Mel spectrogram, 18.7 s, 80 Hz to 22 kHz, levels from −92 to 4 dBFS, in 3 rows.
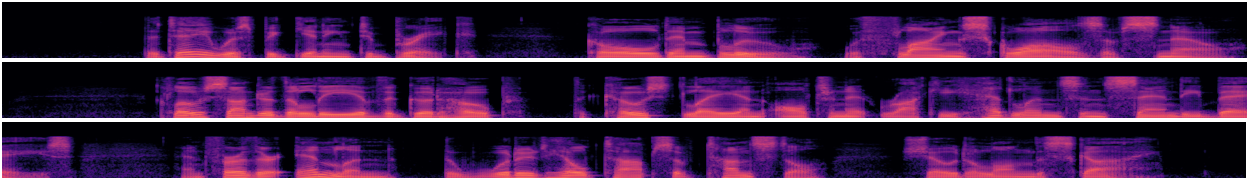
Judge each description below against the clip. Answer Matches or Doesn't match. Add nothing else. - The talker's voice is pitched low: Matches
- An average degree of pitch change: Matches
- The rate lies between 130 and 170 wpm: Matches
